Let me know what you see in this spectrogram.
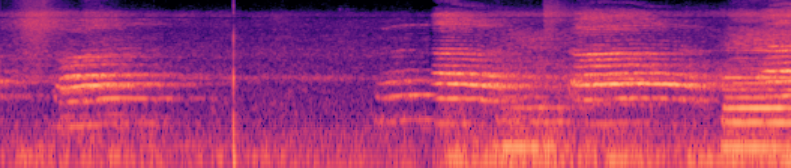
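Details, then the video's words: Female cat Pretty, in heat during mating season, calls to attract a male: a short meow, a click, then long loud yowls building to near-continuous wailing. "KUCING BETINA MEMANGGIL JANTAN || Female Cat In Heat Calling Male Cat"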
